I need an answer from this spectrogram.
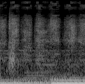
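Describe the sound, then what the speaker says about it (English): A brake caliper sanded by hand with 80 grit sandpaper, quick rasping back-and-forth strokes, close and loud, with no voices. "80 grit I'm using. Shave it right off. Give it a good sand."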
